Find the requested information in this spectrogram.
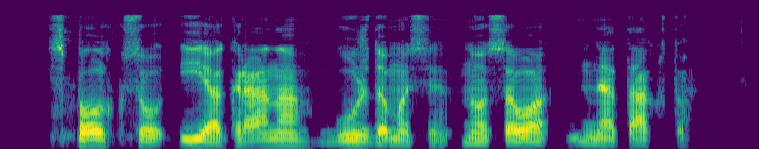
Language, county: Lithuanian, Šiauliai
